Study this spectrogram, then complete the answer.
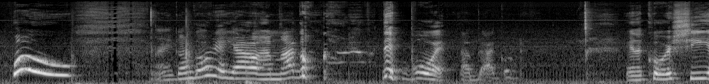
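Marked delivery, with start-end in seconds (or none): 0.1-0.7 loud high whoop; gleeful loud woo; excited whoop. Real, not acted. Excited reaction to the show.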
